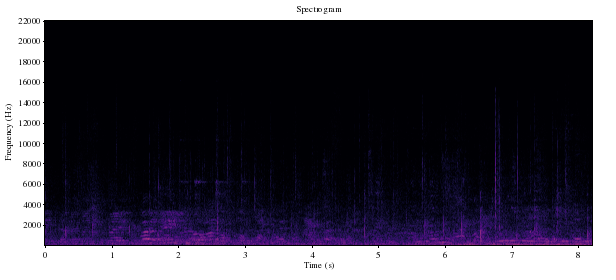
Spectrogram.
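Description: Several people talking at once, indistinct and at a distance, with a few light clicks. A low rumble comes in about six seconds in.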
